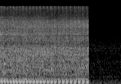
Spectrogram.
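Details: Bajaj Maxima Z autorickshaw on LPG that jerked while running, started after repairing the gas kit: an even, steady engine beat with no stumble or jerk, then a clean cutoff; smooth running after the repair.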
